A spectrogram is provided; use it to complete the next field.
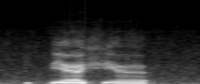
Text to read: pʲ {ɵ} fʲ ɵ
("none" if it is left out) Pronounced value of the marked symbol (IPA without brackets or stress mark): œ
